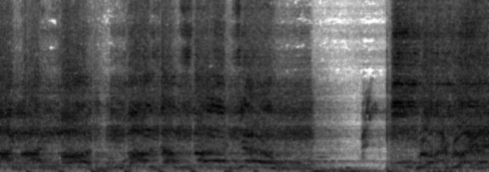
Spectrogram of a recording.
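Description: Live heavy rock band playing loudly, with guitars, drums and yelled vocals. About four seconds in the sound thins and dips for under a second, then comes back all at once.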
